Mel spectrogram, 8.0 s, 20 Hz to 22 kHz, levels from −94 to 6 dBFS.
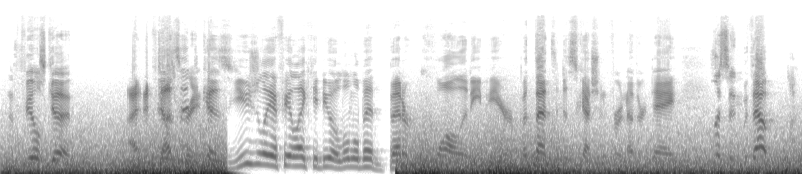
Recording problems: low rumble; loud; until 2.5 s and from 4 s on; as loud as the speech

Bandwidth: 15 kHz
